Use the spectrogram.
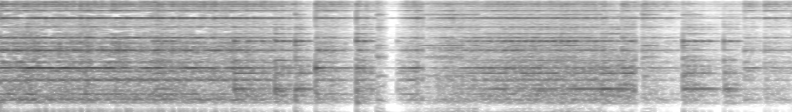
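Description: A loud electric bell rings continuously and shrilly for several seconds, with only brief momentary dips, heard on its own without any talking.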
